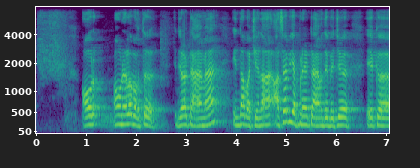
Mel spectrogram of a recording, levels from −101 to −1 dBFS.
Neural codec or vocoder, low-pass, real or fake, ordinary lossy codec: none; 7.2 kHz; real; none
